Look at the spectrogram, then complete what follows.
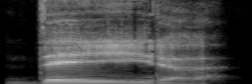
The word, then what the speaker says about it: data: in terms of health, pronúncia deira, deira, deira. Perfil que deira não, data é em português, tá?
